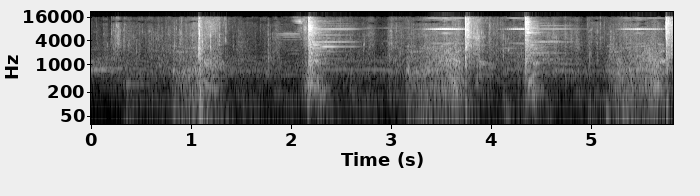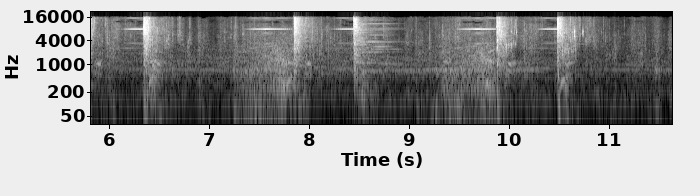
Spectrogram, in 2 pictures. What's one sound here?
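Metal weapons clash and clang sharply, again and again.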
